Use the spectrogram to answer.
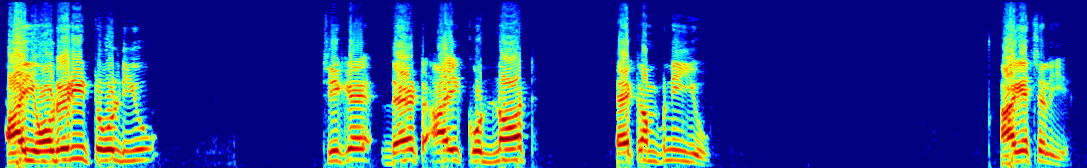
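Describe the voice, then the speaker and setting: High-pitched, crisp male teacher. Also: fairly bright tone, no room sound. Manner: explains in Hindi, reads English examples slowly and stressed; addresses students directly, asks and answers himself. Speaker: English vocabulary teacher. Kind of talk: online classroom lecture.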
